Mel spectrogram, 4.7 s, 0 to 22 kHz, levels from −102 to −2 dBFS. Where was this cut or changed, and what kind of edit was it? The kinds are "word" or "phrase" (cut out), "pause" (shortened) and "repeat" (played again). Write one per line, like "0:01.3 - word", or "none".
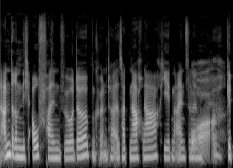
0:01.8 - phrase
0:02.4 - word
0:02.8 - word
